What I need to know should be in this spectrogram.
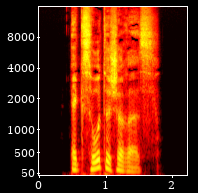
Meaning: strong/mixed nominative/accusative neuter singular comparative degree of exotisch
- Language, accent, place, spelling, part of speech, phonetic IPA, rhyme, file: German, Germany, Berlin, exotischeres, adjective, [ɛˈksoːtɪʃəʁəs], -oːtɪʃəʁəs, De-exotischeres.ogg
